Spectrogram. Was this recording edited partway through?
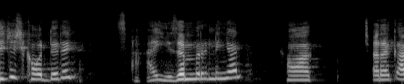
no; 0 cuts

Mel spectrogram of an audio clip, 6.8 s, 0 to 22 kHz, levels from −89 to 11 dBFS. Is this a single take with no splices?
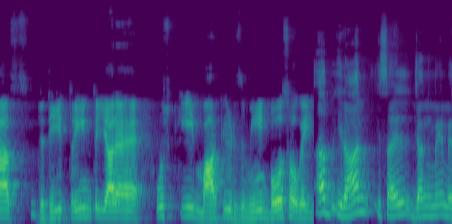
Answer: no; 1 cut; at 4.7 s

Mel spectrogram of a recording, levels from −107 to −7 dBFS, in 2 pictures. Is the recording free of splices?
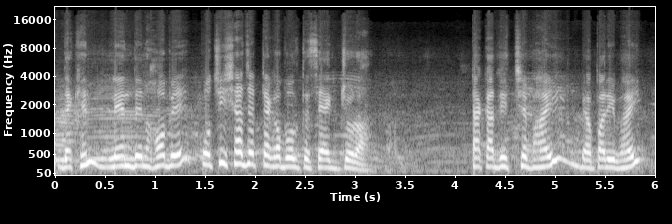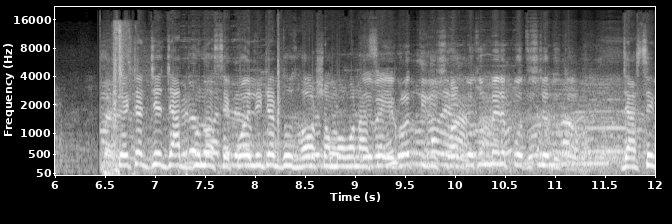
no; 1 cut; at 6.4 s

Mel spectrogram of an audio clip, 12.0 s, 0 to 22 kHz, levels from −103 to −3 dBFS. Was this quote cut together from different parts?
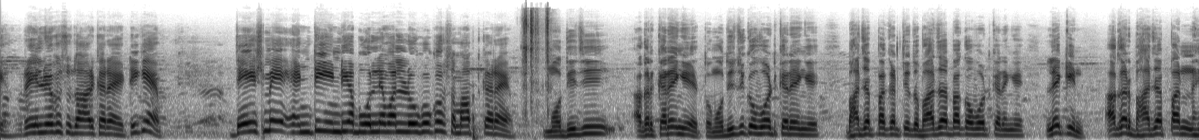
yes; 1 cut; at 5.4 s

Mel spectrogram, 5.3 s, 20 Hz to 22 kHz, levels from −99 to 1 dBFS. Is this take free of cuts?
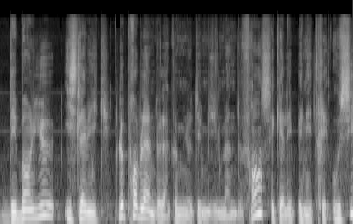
no; 2 cuts; at 1.6 s, 4.4 s

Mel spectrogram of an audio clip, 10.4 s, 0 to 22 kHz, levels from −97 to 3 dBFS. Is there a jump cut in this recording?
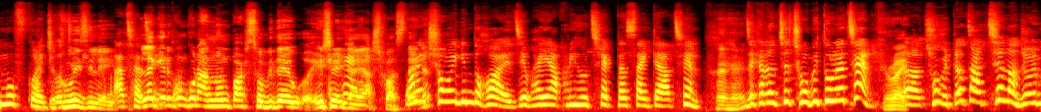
no; 0 cuts

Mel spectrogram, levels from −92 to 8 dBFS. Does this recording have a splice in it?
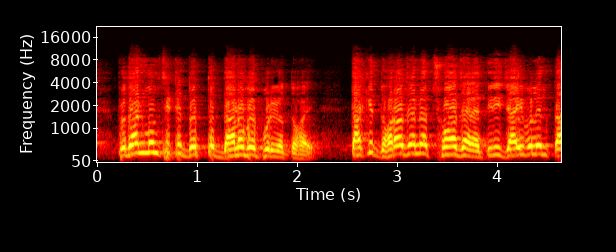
no; 0 cuts

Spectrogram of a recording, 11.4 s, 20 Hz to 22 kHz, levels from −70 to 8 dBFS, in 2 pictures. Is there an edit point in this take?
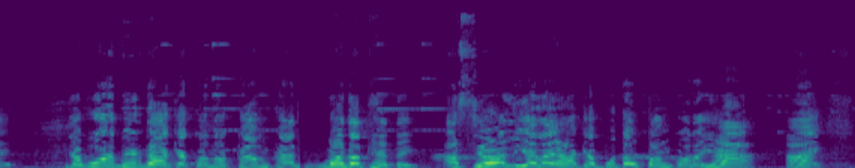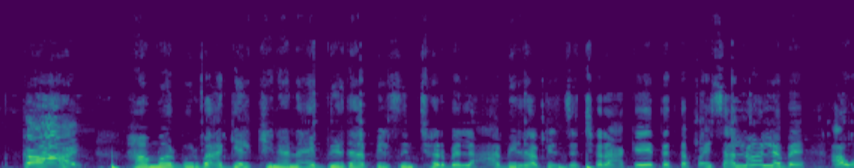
yes; 2 cuts; at 2.0 s, 6.4 s

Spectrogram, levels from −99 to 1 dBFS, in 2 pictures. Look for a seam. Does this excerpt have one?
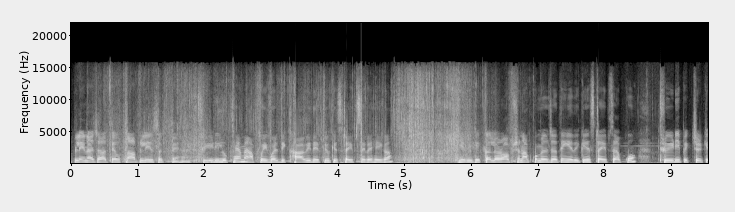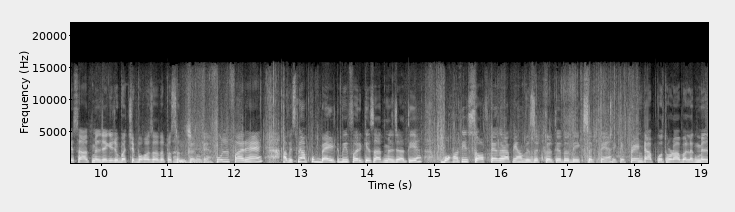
yes; 4 cuts; at 1.8 s, 5.0 s, 11.6 s, 17.8 s

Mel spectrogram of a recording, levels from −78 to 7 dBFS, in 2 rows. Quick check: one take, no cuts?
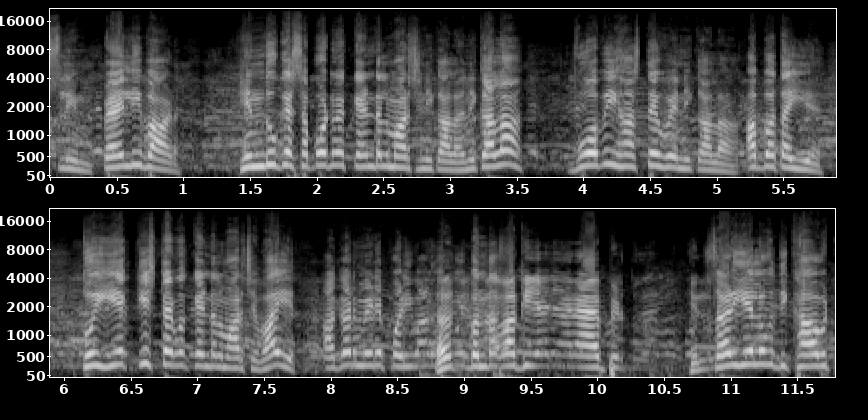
yes; 0 cuts

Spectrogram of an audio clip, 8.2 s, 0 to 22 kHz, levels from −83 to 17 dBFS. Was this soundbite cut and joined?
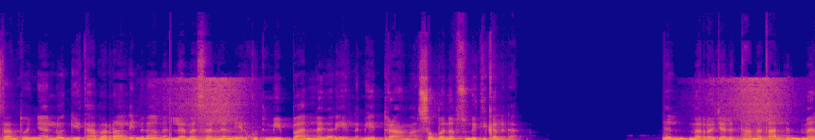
yes; 2 cuts; at 1.7 s, 6.6 s

